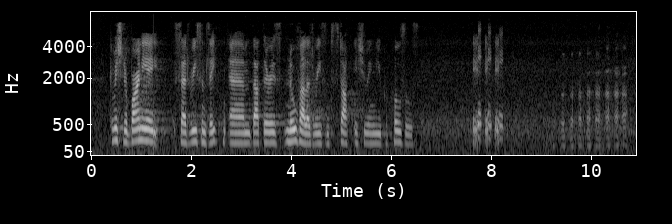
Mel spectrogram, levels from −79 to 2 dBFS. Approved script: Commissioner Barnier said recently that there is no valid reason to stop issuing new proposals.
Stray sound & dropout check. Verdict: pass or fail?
fail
